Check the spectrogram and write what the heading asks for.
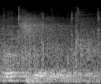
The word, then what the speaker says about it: Petzl: George Petzl, two syllables.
